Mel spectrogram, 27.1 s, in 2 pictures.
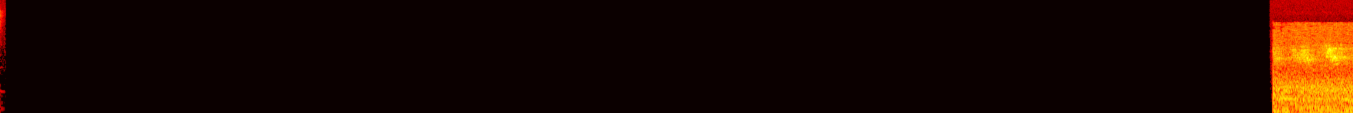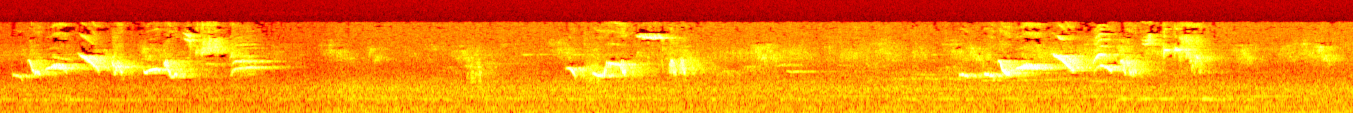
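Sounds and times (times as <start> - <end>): small bird chirping: 13.0 - 27.0.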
